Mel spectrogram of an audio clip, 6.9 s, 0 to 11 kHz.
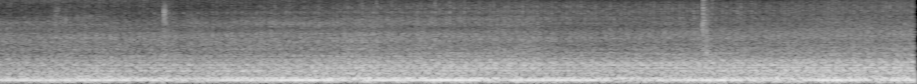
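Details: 1908 Hart-Parr 30-60 tractor started on a crisp August morning: slow, heavy, uneven firing beats with a lumpy low thump; rough running from a flooded cylinder and retarded spark.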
